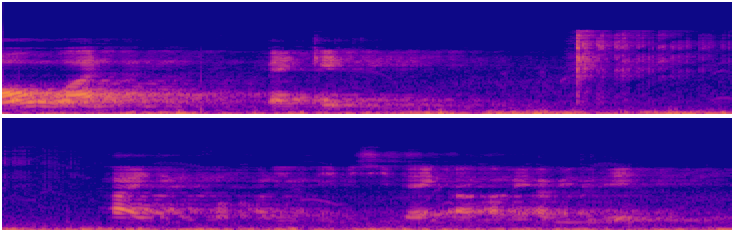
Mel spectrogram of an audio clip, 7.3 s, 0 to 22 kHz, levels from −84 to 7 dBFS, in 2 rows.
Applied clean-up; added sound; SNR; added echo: none; Gull, seagull; 3 dB; reverberation time 2.3 s.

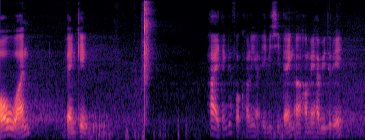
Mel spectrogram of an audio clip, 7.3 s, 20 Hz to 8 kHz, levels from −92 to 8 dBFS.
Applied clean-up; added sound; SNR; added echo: none; none; none; none.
